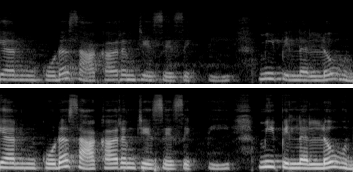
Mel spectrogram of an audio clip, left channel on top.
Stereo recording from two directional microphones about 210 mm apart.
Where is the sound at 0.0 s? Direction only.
35° right (ahead or behind).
